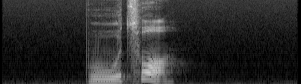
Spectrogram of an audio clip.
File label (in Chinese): "不错", Búcuò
